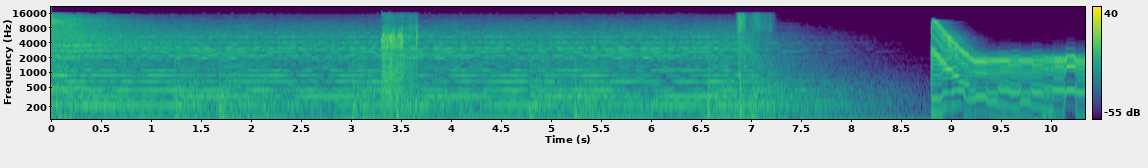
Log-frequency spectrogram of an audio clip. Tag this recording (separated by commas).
Music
